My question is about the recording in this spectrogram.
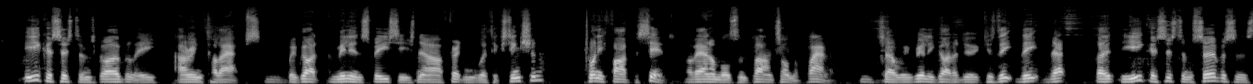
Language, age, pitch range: English, 50-69, 110-130 Hz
